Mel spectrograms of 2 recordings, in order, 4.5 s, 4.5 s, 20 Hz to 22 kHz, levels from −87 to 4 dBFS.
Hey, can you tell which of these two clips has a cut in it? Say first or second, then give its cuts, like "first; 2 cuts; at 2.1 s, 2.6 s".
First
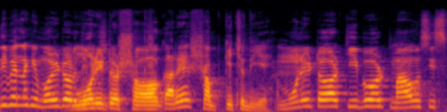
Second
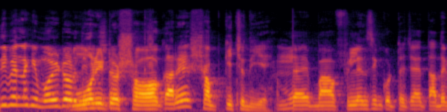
second; 1 cut; at 2.8 s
